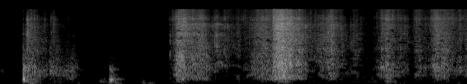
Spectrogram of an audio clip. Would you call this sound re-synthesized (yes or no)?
no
